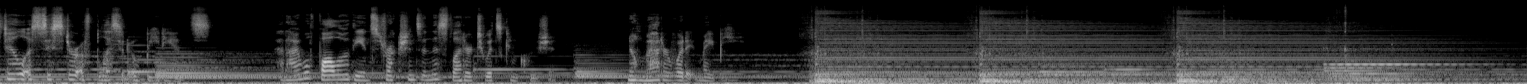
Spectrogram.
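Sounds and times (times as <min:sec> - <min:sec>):
speech: 0:00.0 - 0:02.2, 0:02.8 - 0:05.7, 0:06.3 - 0:08.4
clock chiming the half hour: 0:08.0 - 0:15.2.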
